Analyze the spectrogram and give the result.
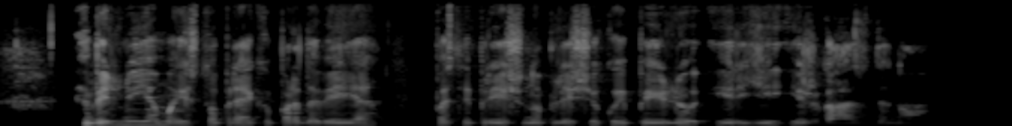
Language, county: Lithuanian, Šiauliai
